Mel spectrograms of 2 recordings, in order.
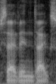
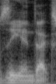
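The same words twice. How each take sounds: First: The letter is pronounced zed. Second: The letter is pronounced zee. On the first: This is the British way of saying it. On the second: This is the American way of saying it.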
